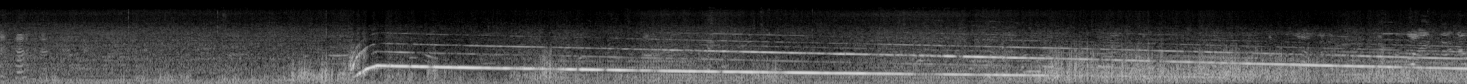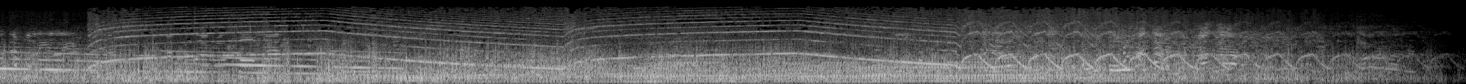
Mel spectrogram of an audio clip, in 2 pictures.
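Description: Vehicle siren: one long falling tone starts about three seconds in. Two slow rising-and-falling wails follow, and it ends in a fast warbling yelp near the end, over the chatter of voices.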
